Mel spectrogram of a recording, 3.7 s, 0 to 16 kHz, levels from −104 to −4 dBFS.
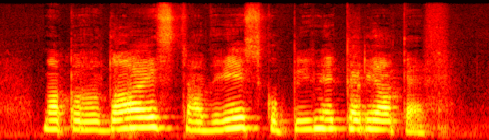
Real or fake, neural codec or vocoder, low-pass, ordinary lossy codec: fake; codec, 44.1 kHz, 3.4 kbps, Pupu-Codec; 14.4 kHz; none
